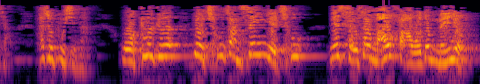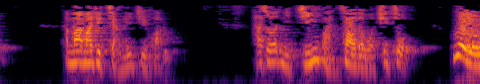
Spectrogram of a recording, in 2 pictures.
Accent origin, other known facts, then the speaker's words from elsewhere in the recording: Taiwan; 我是1951年出生的嘛，台湾最苦的时候从小就很苦嘛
